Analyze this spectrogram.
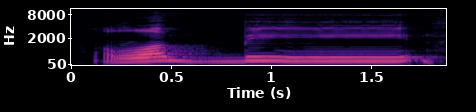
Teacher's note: یا مدہ ہے، ایک الف میں کھینچیں گے، غفر لی ربی، را کو موٹا کریں گے، با کے اوپر تشدید ہے زور دیں گے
